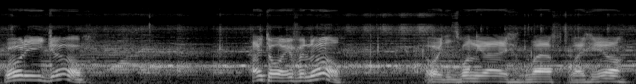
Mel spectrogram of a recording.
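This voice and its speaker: A man with a medium-pitched voice mutters short, casual reactions a little slowly while doing off-the-cuff Let's Play commentary. The recording is rough, with loud music and game audio from a handheld console playing over him.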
